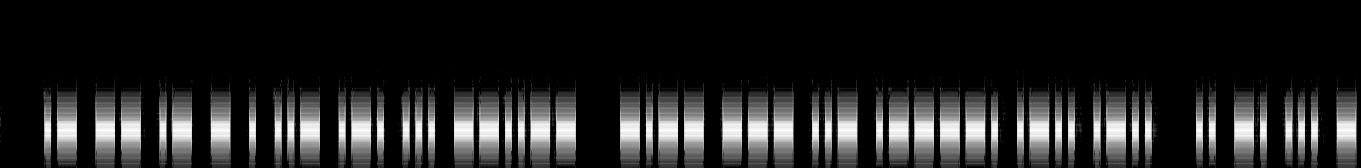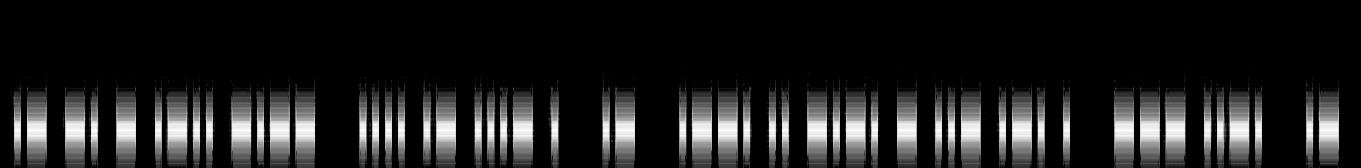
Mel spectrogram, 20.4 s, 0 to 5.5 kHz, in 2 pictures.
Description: Morse code, heard as a keyed tone, about 25 wpm, 600 Hz. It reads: AMATEURS, YOU'LL INSTANTLY HAVE A PICTURE OF A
